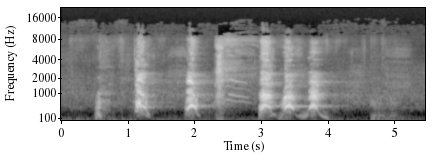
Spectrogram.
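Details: Rex, a male Boxer living outside Landskrona in southern Sweden, barks at the wheelbarrow that has taken his favourite toy; six sharp, fairly low barks and a yelp come in an irregular burst with short gaps.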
